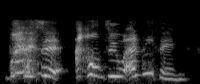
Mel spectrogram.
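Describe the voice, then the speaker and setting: Woman playing a shrill, melodramatic, wailing king. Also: sing-song, moderate pace, fairly bright tone, exaggerated voice. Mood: mournful. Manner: over-the-top, wailing. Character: melodramatic, childish, doting king prone to wailing. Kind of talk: broad stage comedy acting.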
